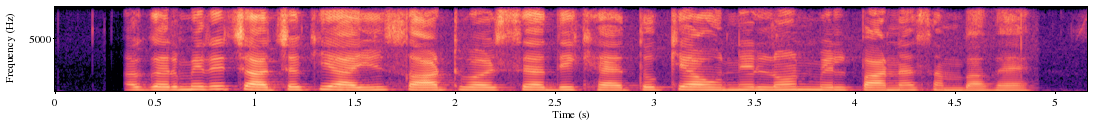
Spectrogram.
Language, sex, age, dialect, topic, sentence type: Hindi, female, 18-24, Marwari Dhudhari, banking, statement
